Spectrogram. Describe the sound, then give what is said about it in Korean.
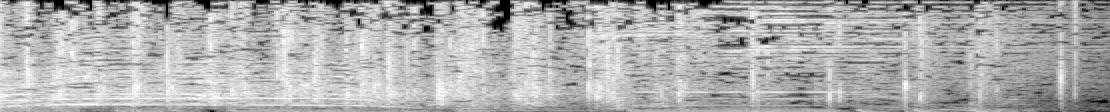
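A class audience breaks into dense, sustained applause as pizza ordered by the lecturer arrives, many hands clapping at once with some excited voices and cheers mixed in, fairly loud, tapering slightly toward the end. “이럴 땐 박수 치는 겁니다.”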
